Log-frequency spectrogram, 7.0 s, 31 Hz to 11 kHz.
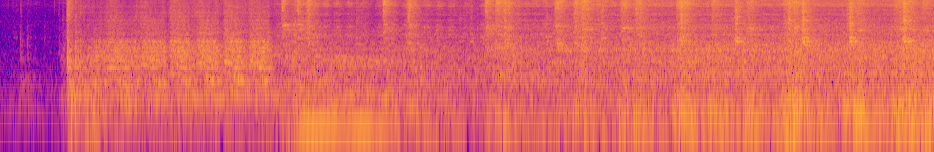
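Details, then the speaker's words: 1931 Ford Model A after blown headlight-wire fuse was fixed: starter churns engine at steady rhythm for several seconds but never catches because the fuel supply was turned off; crank no start, fuel shut off. "oh I had the gas uh turned off here"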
